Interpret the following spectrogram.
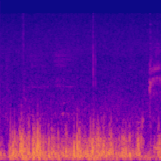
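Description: Wind buffeting the microphone: a gusty low rumble that surges and dips.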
